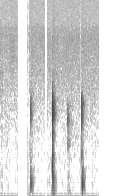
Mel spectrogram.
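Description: Near silence broken by about four faint, short taps of a stylus on a tablet screen.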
